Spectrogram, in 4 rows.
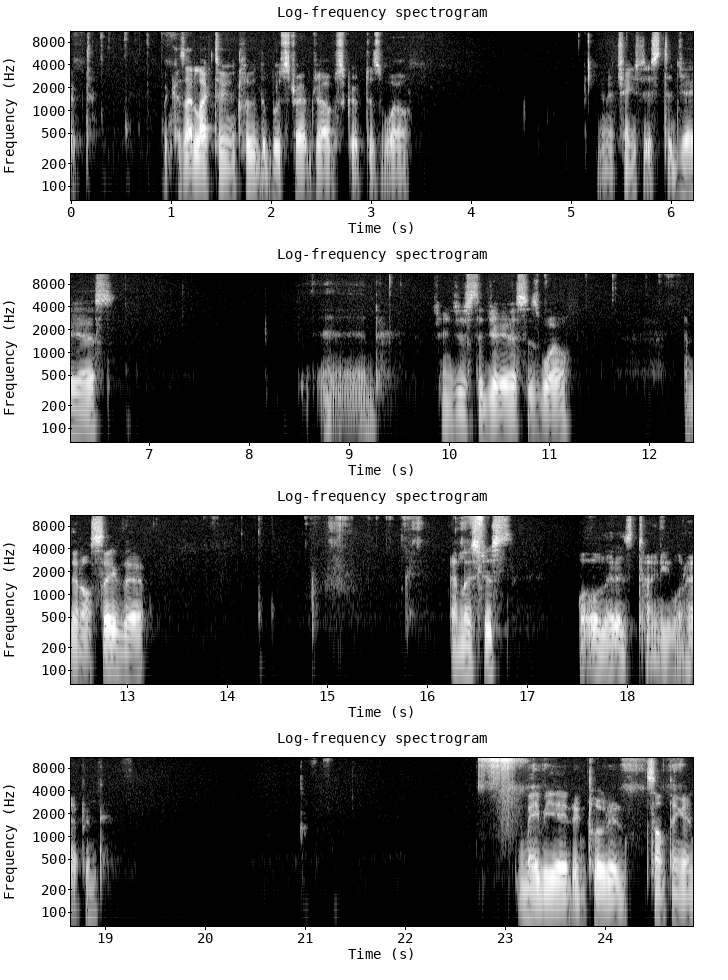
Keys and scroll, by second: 11.6 super+s, 12.6 super+Tab, 14.4 super+r.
